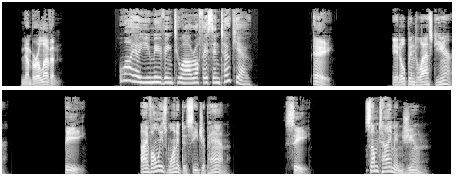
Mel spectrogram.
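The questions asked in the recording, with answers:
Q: Why are you moving to our office in Tokyo?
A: B: I've always wanted to see Japan.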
